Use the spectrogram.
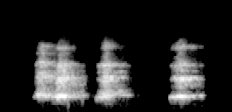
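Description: A dog heard from a balcony at night gives three close, loud barks, the first longer and the next two shorter, with clear gaps between them and no talk.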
